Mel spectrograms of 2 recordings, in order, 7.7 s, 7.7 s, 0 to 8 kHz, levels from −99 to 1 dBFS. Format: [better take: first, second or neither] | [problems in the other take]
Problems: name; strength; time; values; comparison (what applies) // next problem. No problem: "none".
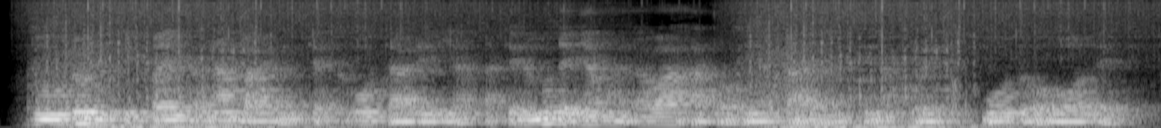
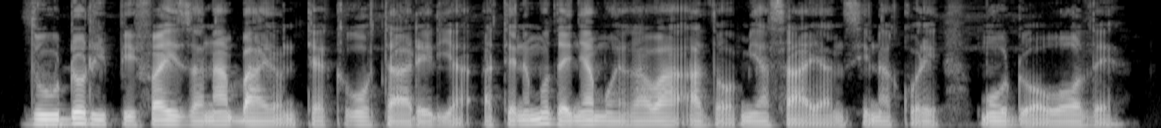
second | background sound (Fire); 14 dB below the speech // room echo; dies away in 0.9 s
